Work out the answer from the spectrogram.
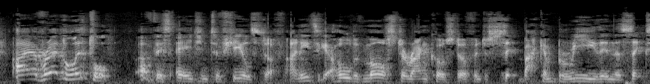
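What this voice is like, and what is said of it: Usual voice. Nothing is said of it.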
